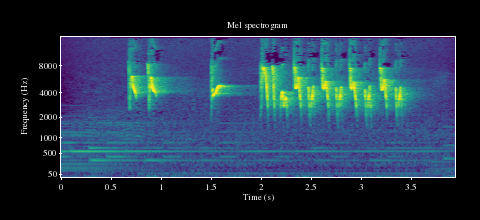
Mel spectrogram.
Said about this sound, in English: First recorded in the UK in the early 1960s, a warming climate means their range is moving northward, and they can be found both breeding and overwintering in England and Wales. Listen out for their song in the dawn chorus.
